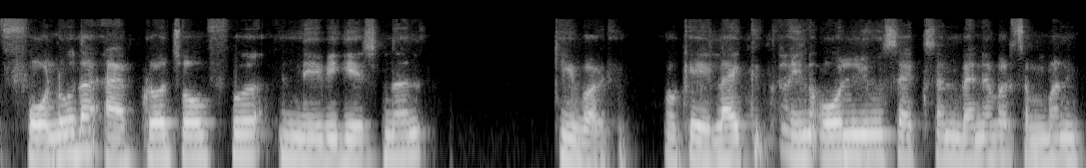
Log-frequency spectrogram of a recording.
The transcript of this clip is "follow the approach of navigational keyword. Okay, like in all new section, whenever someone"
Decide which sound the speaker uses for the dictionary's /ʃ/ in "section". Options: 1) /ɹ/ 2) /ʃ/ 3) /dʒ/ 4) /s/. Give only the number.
4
